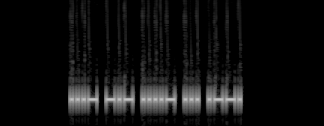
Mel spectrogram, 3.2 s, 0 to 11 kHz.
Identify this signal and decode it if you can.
Morse code, heard as a keyed tone, about 38 wpm, 700 Hz. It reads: VK4SP
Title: DXCC-100 Call Signs - 5 Characters - 40wpm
